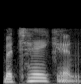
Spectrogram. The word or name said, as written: betaken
